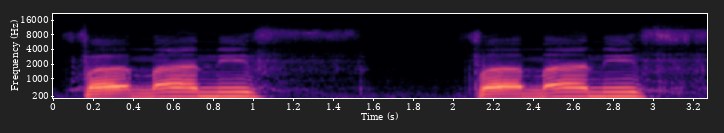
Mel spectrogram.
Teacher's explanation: fa sukun dia mempunyai sifat hames. Hames mengalir nafasnya.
